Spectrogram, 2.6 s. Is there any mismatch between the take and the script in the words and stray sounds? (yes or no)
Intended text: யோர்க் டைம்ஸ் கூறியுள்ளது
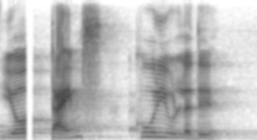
yes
